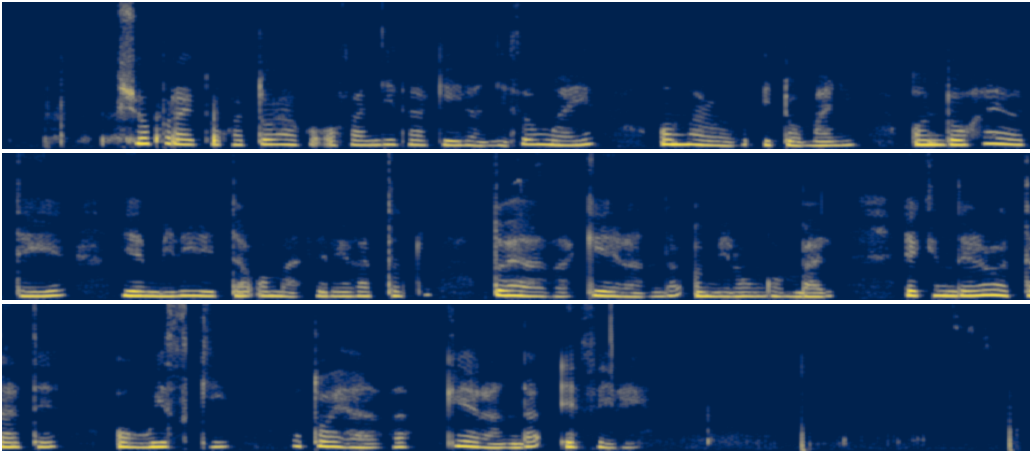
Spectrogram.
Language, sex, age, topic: Oshiwambo, female, 18-24, finance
